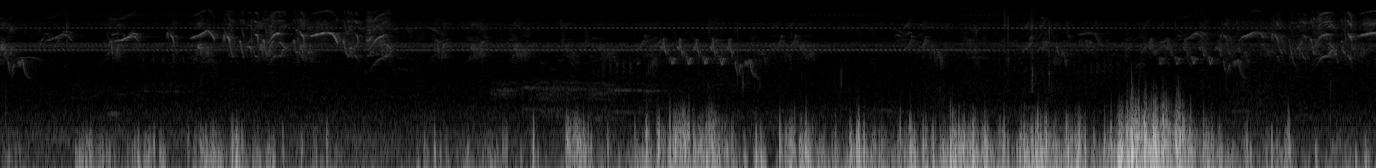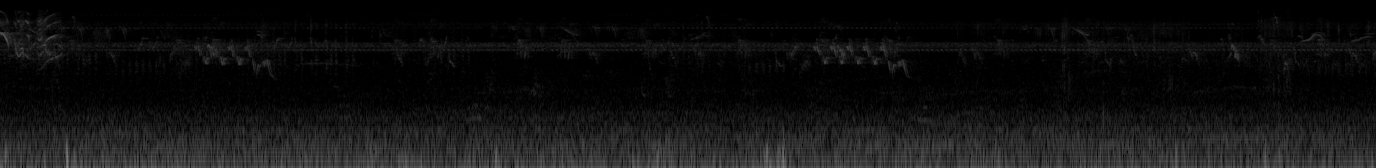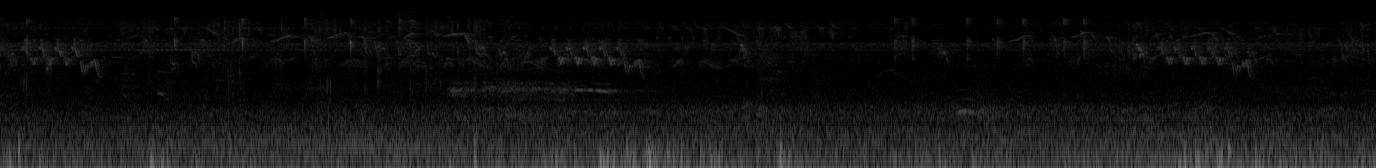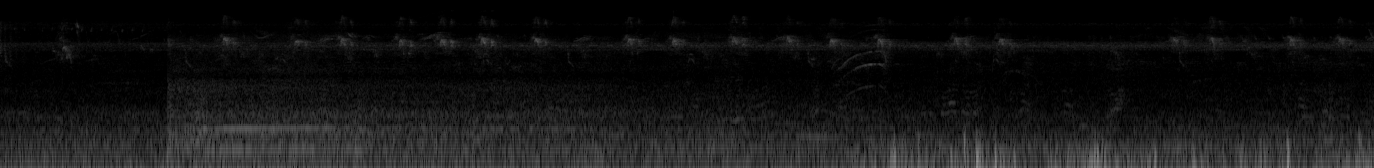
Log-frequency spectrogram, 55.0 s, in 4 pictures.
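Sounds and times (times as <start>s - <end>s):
wild birds chirping faintly: 0.0s - 55.0s
faint high whine: 43.0s - 51.6s.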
